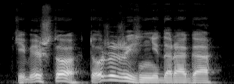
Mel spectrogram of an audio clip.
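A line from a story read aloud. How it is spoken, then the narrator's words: Grumbling mage. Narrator (Russian): проворчал маг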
